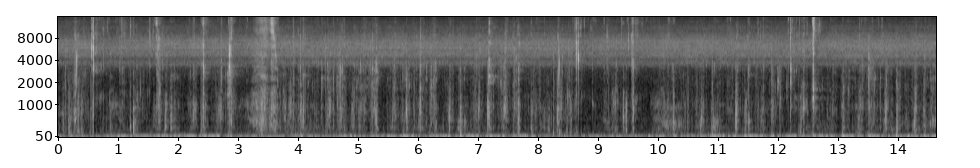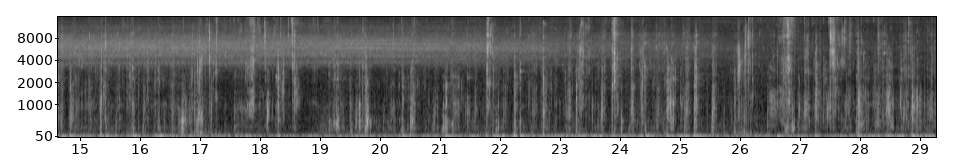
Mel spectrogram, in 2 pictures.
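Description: Close-miked chewing and biting of chewy chili-coated pork strips: wet smacking and many small irregular clicks, over a steady hiss.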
